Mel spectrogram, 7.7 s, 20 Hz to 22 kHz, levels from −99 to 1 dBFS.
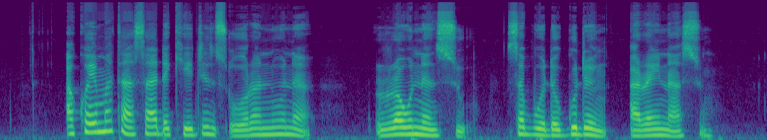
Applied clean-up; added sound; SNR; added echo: none; none; none; none.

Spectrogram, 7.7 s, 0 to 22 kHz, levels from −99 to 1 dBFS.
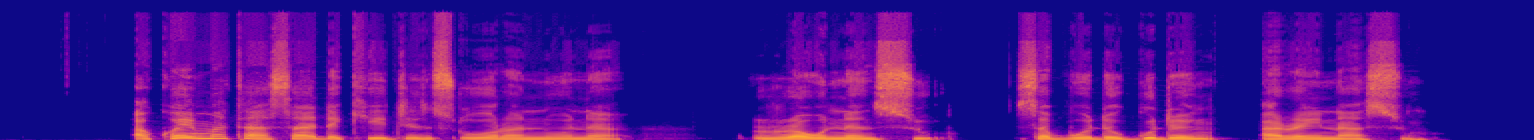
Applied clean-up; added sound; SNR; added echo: neural mask model Resemble Enhance denoiser.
